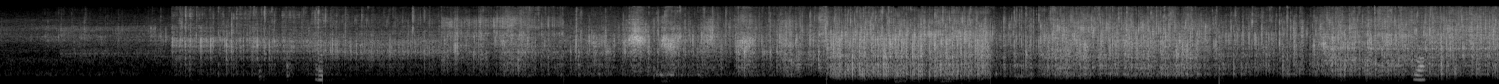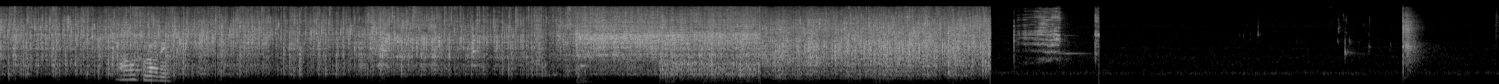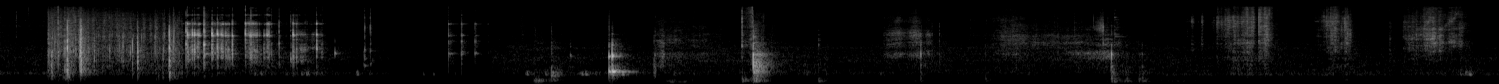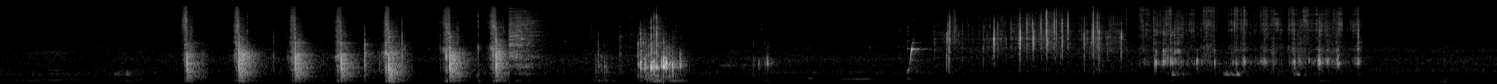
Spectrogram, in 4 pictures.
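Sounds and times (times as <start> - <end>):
pancake sizzling in oil: 0.0 - 25.0, 54.3 - 58.6.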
